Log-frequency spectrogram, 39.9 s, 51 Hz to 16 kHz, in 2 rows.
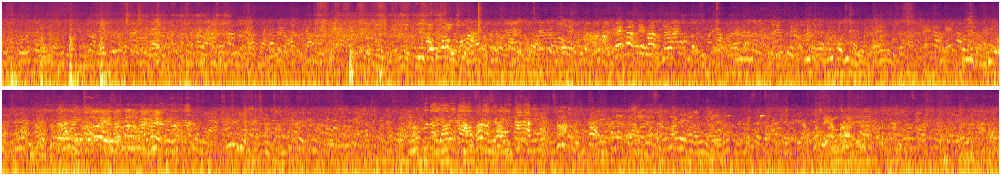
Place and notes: Ren’ai Rd., Zhudong Township, Hsinchu County - Traditional market
Traditional market, Morning in the area of the market, Binaural recordings, Sony PCM D100+ Soundman OKM II
Hsinchu County, Taiwan, 12 September 2017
